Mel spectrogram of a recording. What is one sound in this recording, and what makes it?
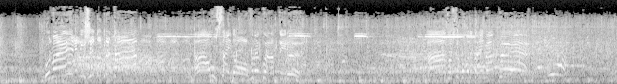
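A large crowd roars and cheers outdoors.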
